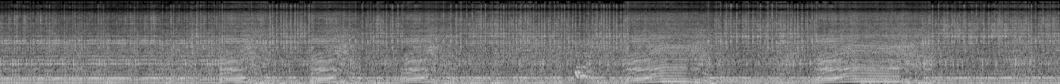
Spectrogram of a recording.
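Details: Husqvarna 525PT5S two-stroke pole saw, previously bogging, on the final run after carb work and a new ignition coil: it revs up cleanly in repeated rising sweeps and holds speed in the cut with no bog; it is running healthy.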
